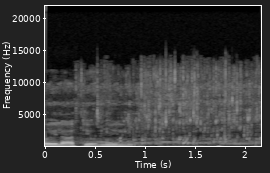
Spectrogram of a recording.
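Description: A net splashes as it is pulled out of water.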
